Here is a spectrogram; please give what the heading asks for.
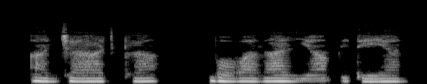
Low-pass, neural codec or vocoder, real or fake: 7.2 kHz; none; real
